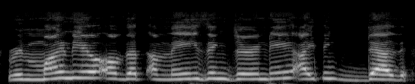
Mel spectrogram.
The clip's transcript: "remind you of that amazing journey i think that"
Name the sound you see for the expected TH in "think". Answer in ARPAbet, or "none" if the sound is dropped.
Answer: T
